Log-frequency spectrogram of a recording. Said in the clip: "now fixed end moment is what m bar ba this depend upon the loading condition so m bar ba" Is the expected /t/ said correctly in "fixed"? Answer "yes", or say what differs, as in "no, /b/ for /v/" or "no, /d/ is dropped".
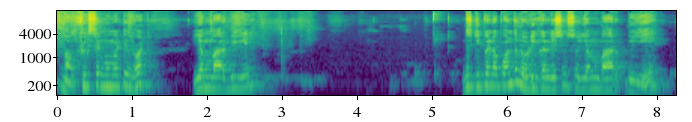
no, /t/ is dropped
